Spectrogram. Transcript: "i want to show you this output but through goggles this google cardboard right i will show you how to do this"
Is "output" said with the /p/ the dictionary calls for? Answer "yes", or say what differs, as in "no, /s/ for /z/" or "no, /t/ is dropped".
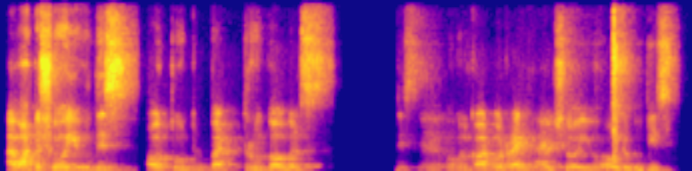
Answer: yes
